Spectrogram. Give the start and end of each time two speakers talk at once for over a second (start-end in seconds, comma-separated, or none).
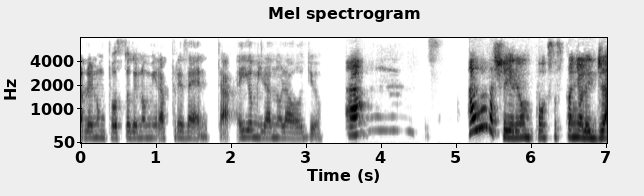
none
